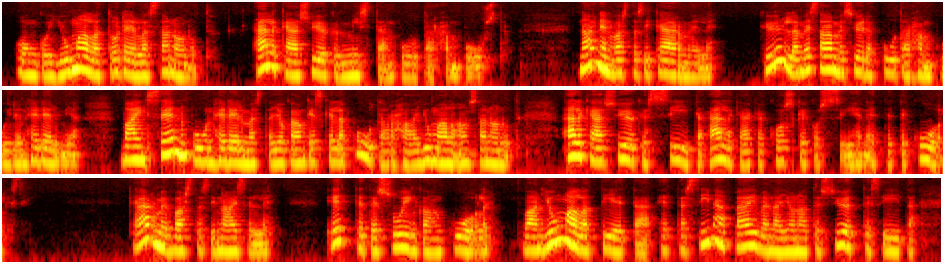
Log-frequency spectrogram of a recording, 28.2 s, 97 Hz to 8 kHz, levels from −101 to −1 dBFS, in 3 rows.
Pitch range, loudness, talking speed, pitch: 170-210 Hz, -32 LUFS, 120 wpm, 180 Hz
